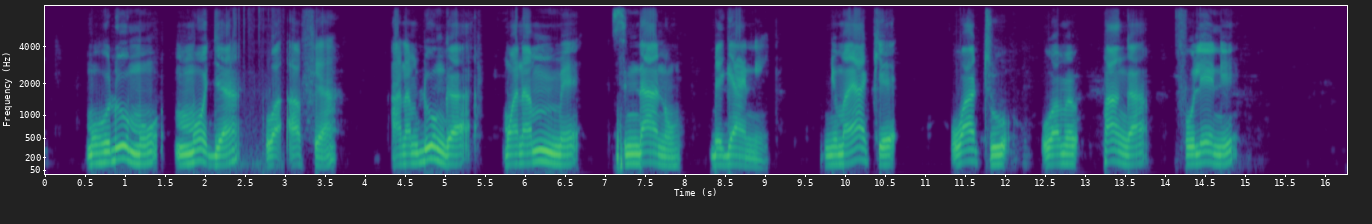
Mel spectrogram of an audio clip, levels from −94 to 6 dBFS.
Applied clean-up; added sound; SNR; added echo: neural separator model SepFormer DNS4.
